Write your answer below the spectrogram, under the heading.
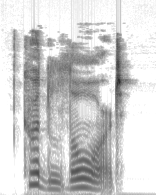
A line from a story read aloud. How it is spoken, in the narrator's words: Glennard groaned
